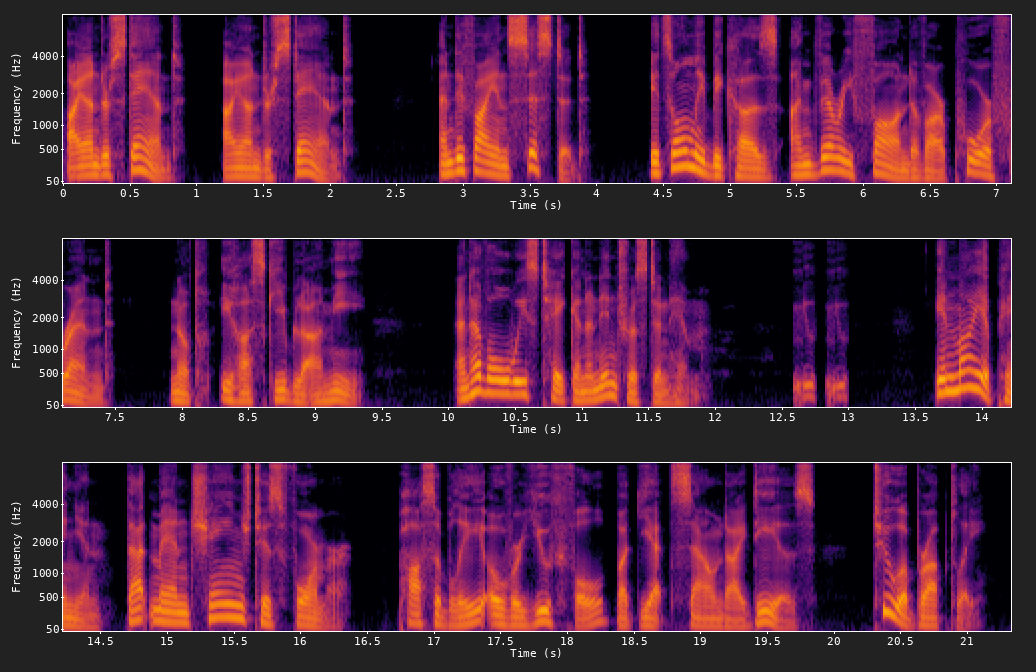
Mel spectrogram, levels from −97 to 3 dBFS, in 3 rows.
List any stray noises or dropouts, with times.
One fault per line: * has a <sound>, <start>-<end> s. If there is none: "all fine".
* has a laugh, 12.6-13.0 s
